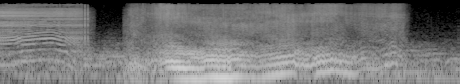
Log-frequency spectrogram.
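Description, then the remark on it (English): A zipper is drawn up the back of a costume: a quick first tug, a brief pause, then a longer buzzy, rasping pull of moderate loudness with no voices. “Just the zipper at the back to do up.”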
